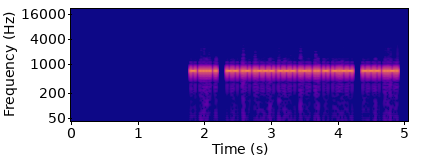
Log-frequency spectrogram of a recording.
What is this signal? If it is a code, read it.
Morse code, heard as a keyed tone, about 54 wpm, 700 Hz. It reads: THE MAJORITY OF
